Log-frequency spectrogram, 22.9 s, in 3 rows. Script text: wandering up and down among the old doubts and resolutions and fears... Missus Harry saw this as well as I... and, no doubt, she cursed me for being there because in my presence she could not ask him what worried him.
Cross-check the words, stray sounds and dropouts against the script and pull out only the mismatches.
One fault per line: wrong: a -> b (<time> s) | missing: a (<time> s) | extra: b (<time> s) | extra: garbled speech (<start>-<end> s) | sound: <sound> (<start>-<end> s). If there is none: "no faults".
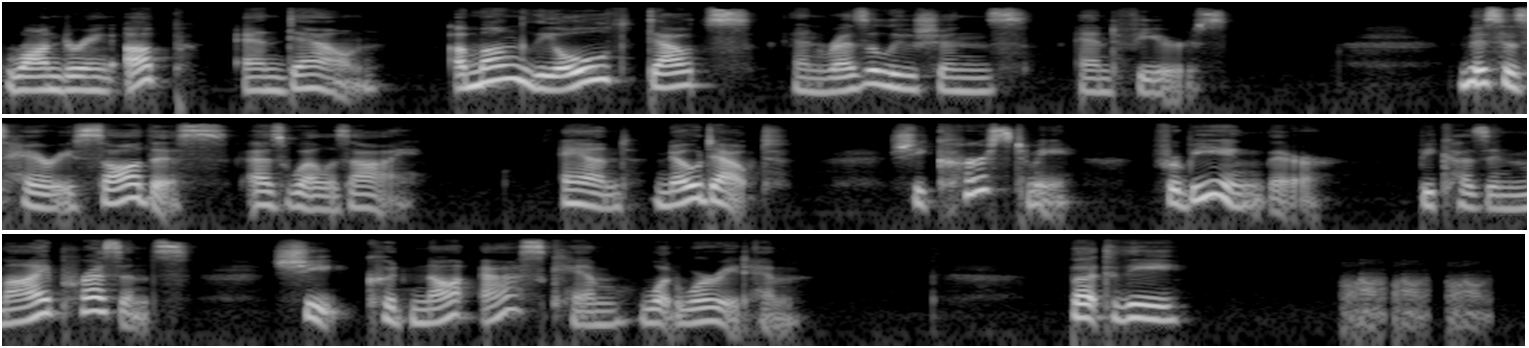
extra: But the (20.6 s)
sound: laugh (21.9-22.7 s)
